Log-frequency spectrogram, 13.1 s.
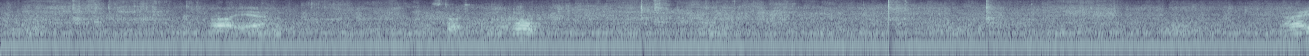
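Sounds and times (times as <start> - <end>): food sizzling in a skillet: 0.0 - 13.0
utensils clicking against pan: 6.3 - 6.8, 8.8 - 9.2, 9.8 - 10.4.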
